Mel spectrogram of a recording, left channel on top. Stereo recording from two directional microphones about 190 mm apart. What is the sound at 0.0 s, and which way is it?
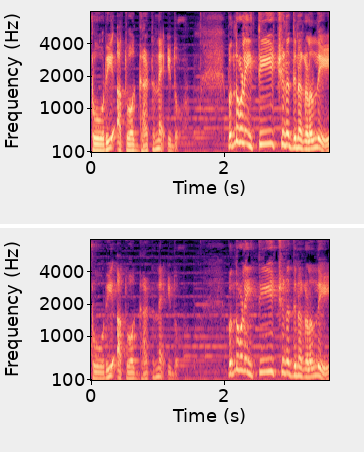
Speech, 20° left (ahead or behind).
